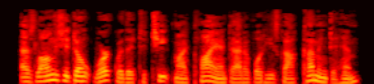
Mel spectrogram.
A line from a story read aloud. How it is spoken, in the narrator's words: said Lola firmly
